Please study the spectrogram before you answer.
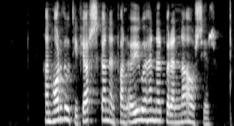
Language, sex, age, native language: Icelandic, female, 50-59, Icelandic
